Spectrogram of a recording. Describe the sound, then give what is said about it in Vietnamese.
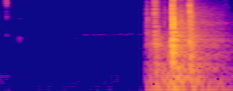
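A door being opened in a short burst of clunking and rattling that lasts under half a second, with a few quick peaks, after near silence. “Bỗng dưng có tiếng mở cửa, có người bước vô.”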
